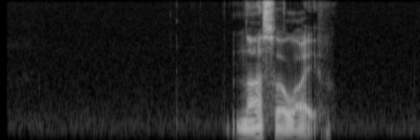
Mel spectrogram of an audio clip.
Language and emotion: Russian, neutral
